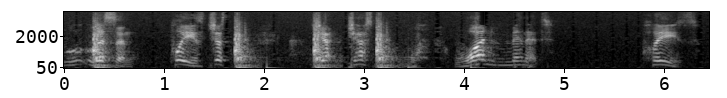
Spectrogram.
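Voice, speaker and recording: A man's voice: high voice, sing-song, drawn-out words, heavy background noise, heavily acted. A man acting a frightened, desperate motorist in a radio drama, intense and anguished in delivery. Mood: desperate, pleading. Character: frightened, desperate young motorist haunted by a phantom hitchhiker.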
